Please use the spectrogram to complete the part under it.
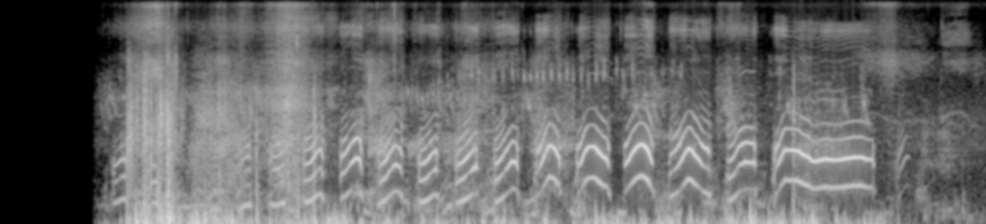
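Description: Newborn puppies whimper and squeal in high, rising and falling cries.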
